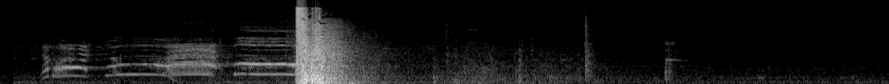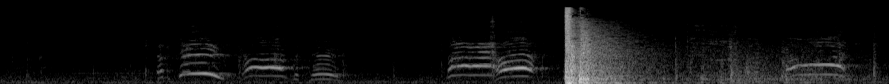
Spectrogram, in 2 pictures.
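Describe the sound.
Two loud, sharp blasts from the 62-gun royal salute fired at the Tower of London for King Charles's accession. Each is a brief boom set between stretches of talking.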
